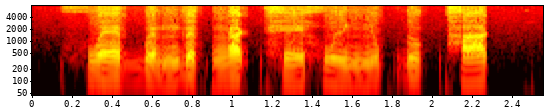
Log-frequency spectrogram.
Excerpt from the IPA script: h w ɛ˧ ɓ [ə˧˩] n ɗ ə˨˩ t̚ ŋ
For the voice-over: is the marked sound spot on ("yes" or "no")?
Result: no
